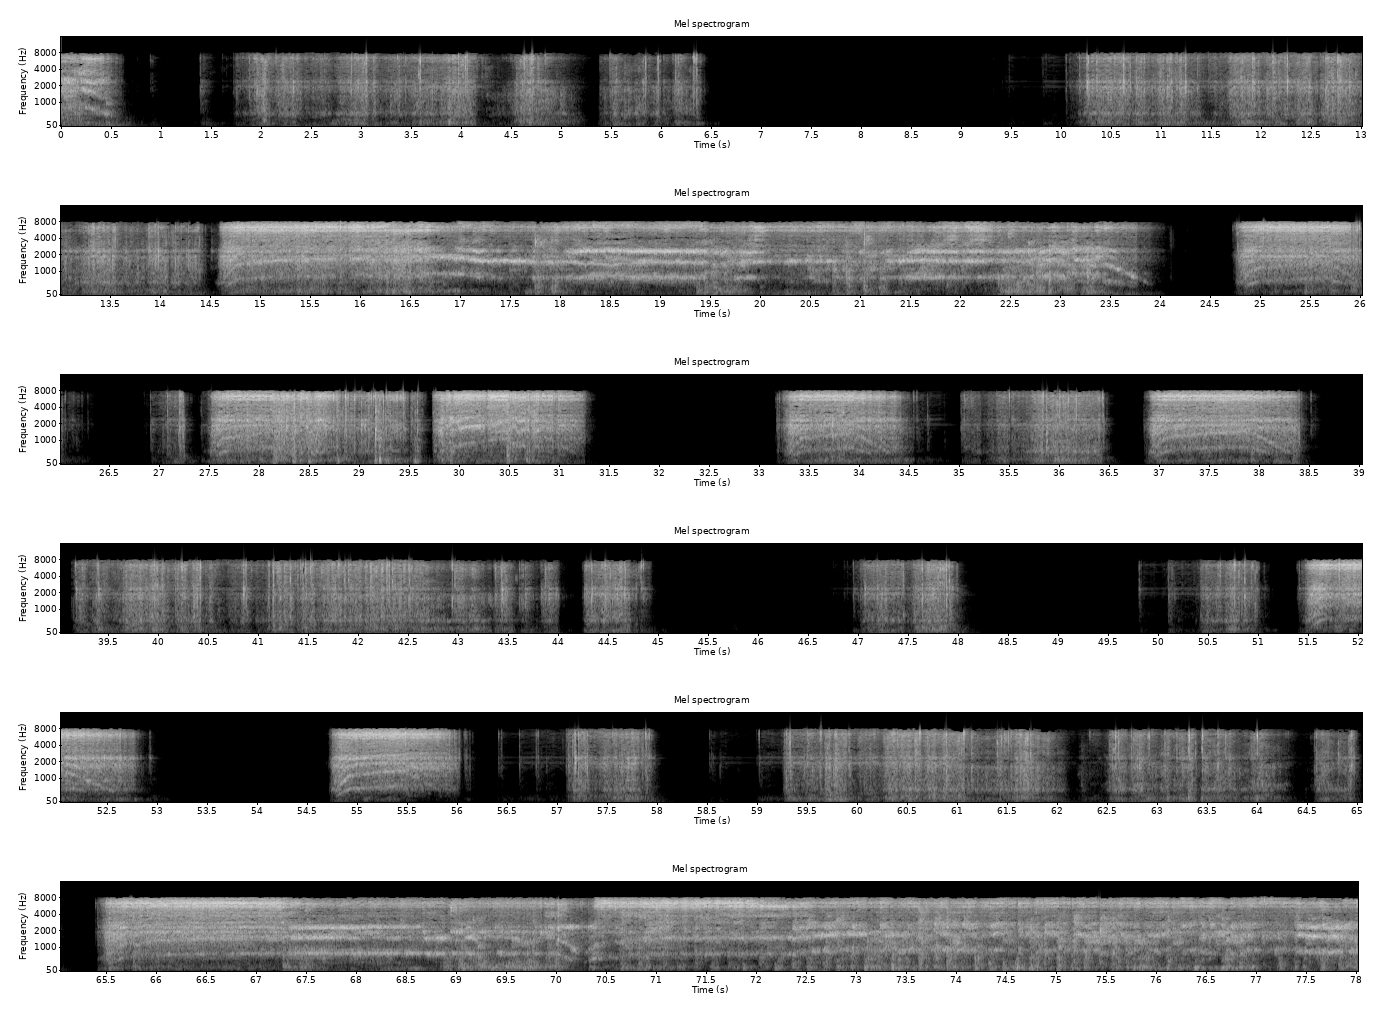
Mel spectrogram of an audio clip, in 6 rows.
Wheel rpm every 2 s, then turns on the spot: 50, 30, 20, 0, 0, 10, 20, 160, 210, 200, 200, 150, 70, 50, 100, 60, 50, 10, 80, 40, 20, 20, 10, 10, 0, 30, 10, 60, 0, 0, 20, 20, 50, 190, 180, 170, 220, 240, 230.
0-6 10-14 34-36 38-46 60-64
